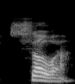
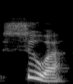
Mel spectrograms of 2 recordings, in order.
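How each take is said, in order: First: The first syllable rhymes with 'so'. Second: The first syllable rhymes with 'sue'. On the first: A person or machine that sews. "It's a so, O, O sound" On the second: An underground drain for waste water. "su, sewer"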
